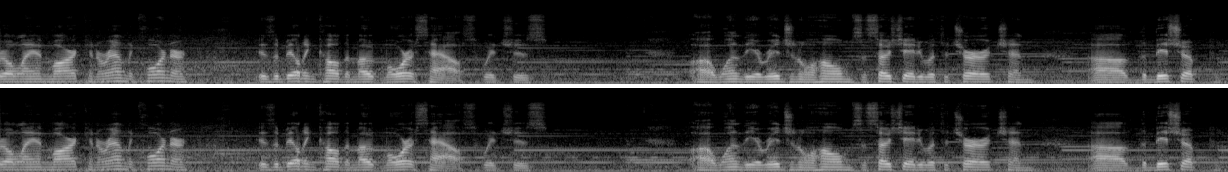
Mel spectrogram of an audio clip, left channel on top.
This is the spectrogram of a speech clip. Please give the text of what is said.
landmark, and around the corner is a building called the Moat Morris House, which is one of the original homes associated with the church, and the bishop,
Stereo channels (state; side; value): normal; both; correlation 0.94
